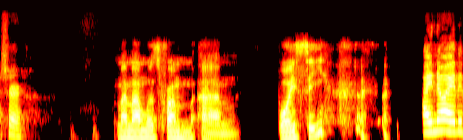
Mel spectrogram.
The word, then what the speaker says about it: Boise: My mom was from Boise.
